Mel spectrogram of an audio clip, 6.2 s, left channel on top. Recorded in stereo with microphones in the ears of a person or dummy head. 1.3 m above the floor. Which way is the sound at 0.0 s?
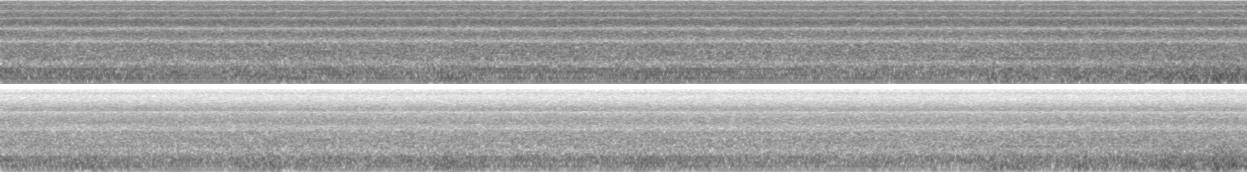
80° left.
